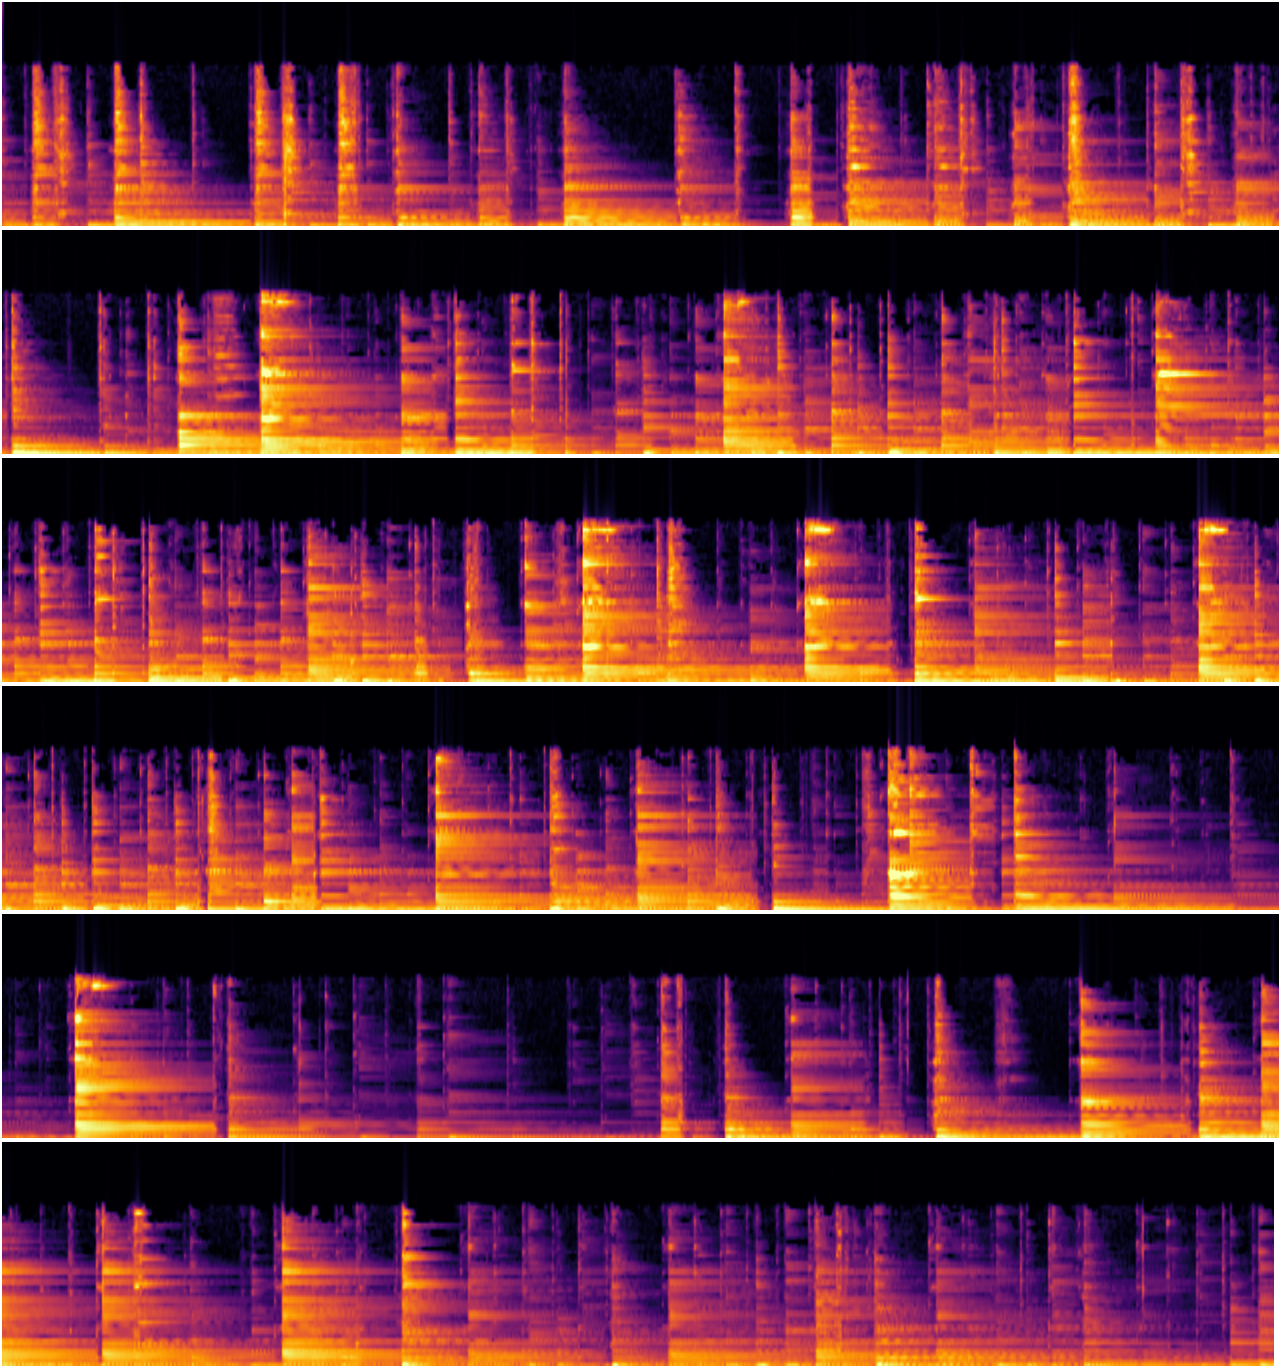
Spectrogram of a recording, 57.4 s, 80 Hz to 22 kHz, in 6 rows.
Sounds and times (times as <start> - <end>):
Music: 0.0 - 57.4.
